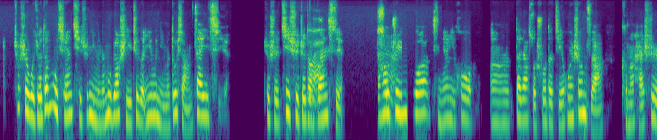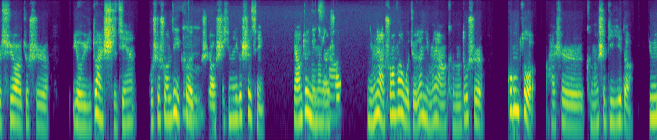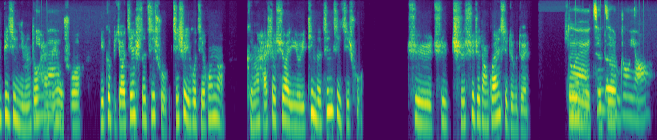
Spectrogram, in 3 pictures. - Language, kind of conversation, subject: Chinese, advice, 我们的人生目标一致吗，应该怎么确认？
- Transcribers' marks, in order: other noise; static; distorted speech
